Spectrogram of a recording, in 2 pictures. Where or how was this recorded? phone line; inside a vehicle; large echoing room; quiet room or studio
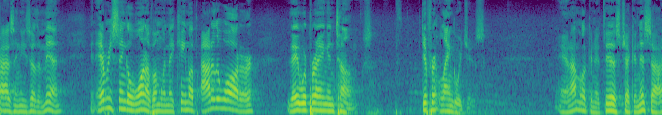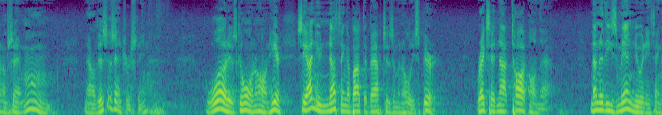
large echoing room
